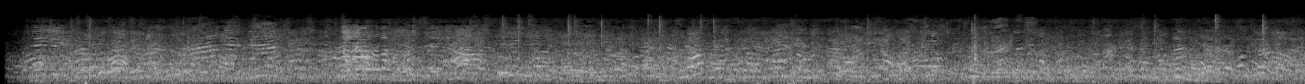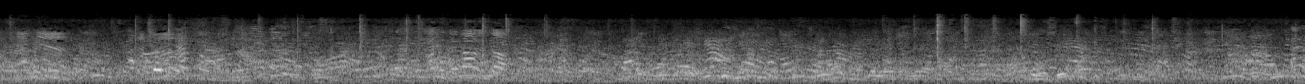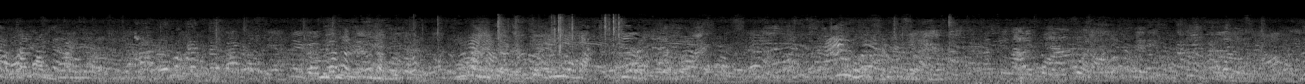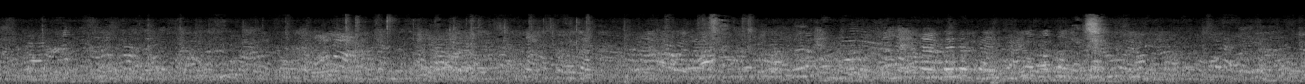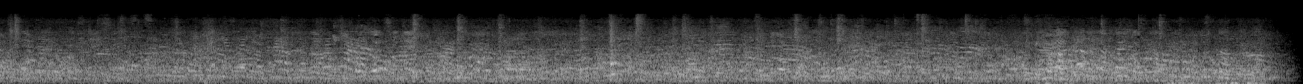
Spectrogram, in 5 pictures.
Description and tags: Chinese speaking crowd
A crowd speaking Mandarin, in Beijing's Jingshan Park -also knows as Coal Hill.
Ambience, Beijing, China, Crowd, Mandarin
